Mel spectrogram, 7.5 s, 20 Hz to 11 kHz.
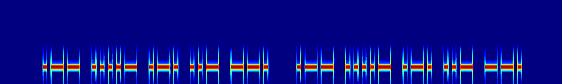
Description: Morse code, heard as a keyed tone, about 22 wpm, 700 Hz. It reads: W4RUG W4RUG
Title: USA Call Signs Repeated 2x 22wpm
